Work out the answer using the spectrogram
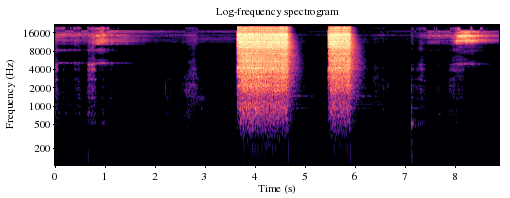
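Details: Trash-picked air compressor after fixing leaks and rebuilding the regulator, cut-off at 150 psi, regulator set about 80 psi: two strong, even one-second air-gun blasts with clean cutoffs; normal flow.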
